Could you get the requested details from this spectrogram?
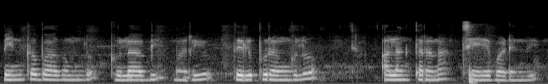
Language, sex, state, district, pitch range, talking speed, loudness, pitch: Telugu, female, Telangana, Hyderabad, 210-235 Hz, 85 wpm, -18 LUFS, 215 Hz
